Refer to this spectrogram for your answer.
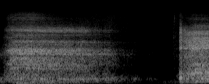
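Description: Loud nasal breathing from a breathing exercise of two quick inhales through the nose followed by one long exhale through the nose: a long, airy breath that fades out, a brief hush, then another sharp breath drawn in through the nose. No talking.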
